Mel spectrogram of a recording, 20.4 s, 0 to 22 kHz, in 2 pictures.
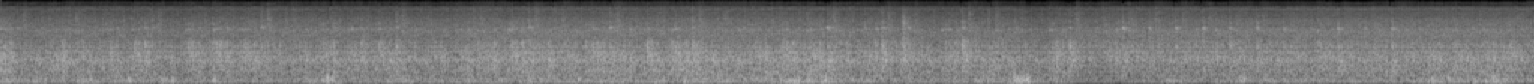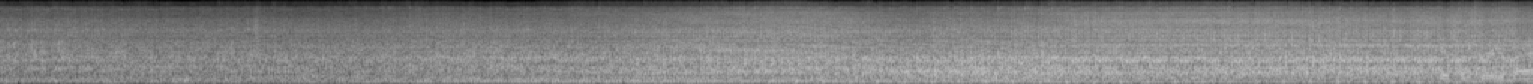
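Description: A cross-fueled 6.7L diesel truck engine idles roughly and unevenly, a steady loud rumble that grows harsher and louder toward the end.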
